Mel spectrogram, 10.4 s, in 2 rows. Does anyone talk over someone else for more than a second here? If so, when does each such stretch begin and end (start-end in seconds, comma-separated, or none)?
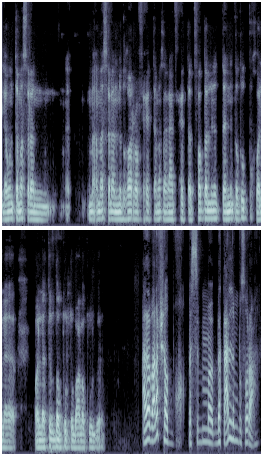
none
